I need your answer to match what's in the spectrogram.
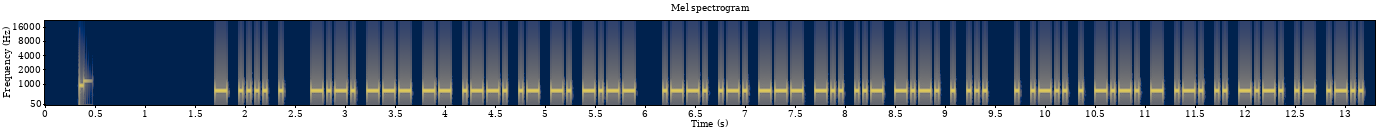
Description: Morse code, heard as a keyed tone, about 32 wpm, 700 Hz. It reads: THE COMPANY PRODUCES ELECTRICAL
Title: Sentences from Top 1000 Words - Review Part 6 - 30wpm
